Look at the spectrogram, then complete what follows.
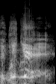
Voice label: growl, goblin; Fate The Traitor Soul; MONSTERS

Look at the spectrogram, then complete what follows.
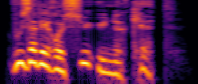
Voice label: new quest, fr, NARRATOR; Fate

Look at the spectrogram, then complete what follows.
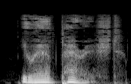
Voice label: die, narrator; Fate The Cursed King; en-US

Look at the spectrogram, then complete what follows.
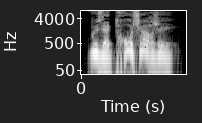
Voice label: pack full, fr, NARRATOR; Fate

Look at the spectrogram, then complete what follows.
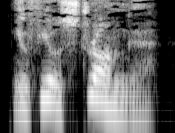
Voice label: "stronger", en-US narrator; Fate Undiscovered Realms

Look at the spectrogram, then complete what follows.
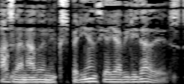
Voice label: level up, voices, es, narrator; Fate

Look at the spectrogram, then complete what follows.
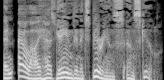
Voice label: ally levelup, narrator; Fate The Cursed King; en-US

